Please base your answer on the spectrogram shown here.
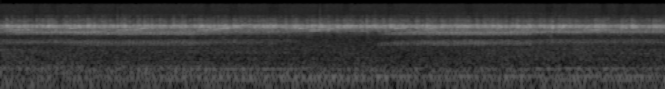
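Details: Night swamp chorus of tree frogs in backwoods North Carolina: continuous shrill buzzing trills from many frogs, a lower pulsing hum fading out and returning partway through, with a faint low rumble underneath.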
